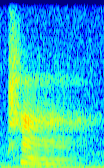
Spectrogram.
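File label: "paa4", Cantonese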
